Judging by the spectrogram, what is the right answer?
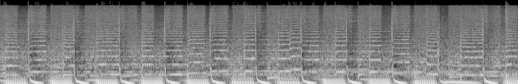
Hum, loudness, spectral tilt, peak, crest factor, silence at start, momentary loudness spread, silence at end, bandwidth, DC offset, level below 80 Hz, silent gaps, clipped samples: none; -9 LUFS; -4.5 dB/octave; 0 dBFS; 8 dB; 0 s; 1 LU; 0 s; 18.5 kHz; under 0.1%; -12 dBFS; none; 0.2%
